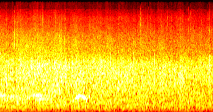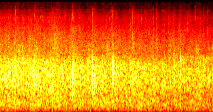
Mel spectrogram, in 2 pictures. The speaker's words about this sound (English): that was actually your round of applause and congratulations from this audience, I guess, wherever you are.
